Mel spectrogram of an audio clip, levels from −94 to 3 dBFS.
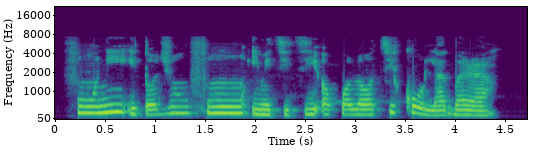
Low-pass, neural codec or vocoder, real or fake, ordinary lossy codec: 7.2 kHz; none; real; none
